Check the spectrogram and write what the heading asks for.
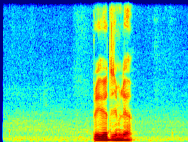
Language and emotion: Russian, neutral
